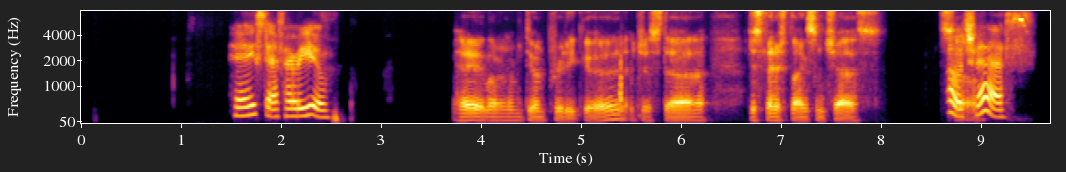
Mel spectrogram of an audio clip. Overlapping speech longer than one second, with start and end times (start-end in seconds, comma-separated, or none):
none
